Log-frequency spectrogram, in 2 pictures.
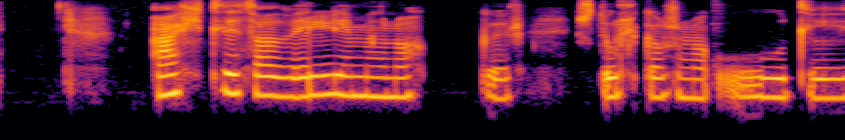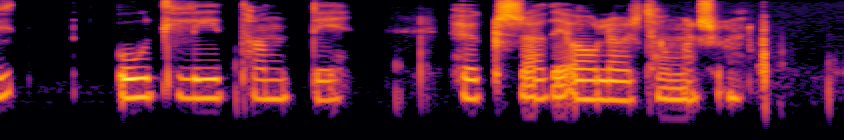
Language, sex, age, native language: Icelandic, female, 18-19, Icelandic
